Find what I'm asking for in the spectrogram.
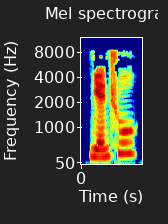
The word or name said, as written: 年初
